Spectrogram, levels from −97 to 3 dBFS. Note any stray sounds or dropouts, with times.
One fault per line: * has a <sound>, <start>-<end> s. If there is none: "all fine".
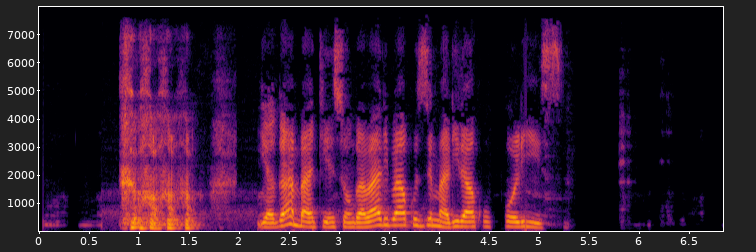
* has a laugh, 0.8-2.0 s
